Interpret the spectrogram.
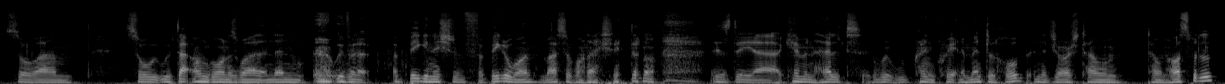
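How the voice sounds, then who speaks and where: Chatty Irish man, low voice. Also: a little mellow. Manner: quick, chatty, many "um" fillers. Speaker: guest from a mental health charity. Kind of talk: radio interview answers.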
